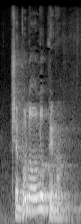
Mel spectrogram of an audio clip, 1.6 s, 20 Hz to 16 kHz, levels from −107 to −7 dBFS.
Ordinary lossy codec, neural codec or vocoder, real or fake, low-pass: AAC, 48 kbps; vocoder, 48 kHz, 128 mel bands, Vocos; fake; 14.4 kHz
